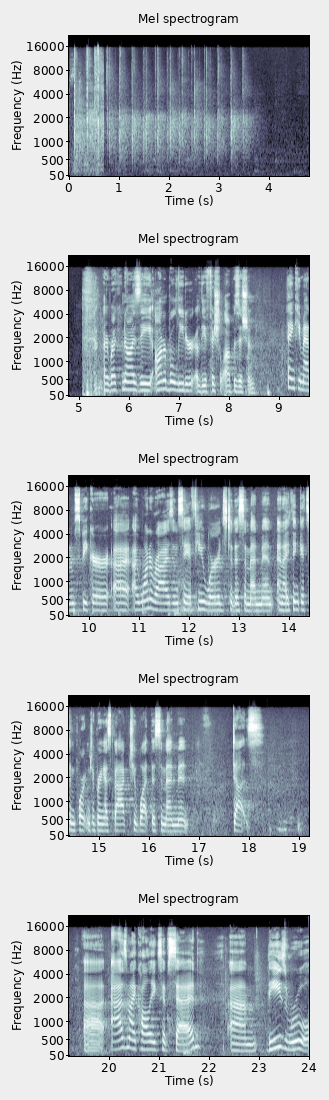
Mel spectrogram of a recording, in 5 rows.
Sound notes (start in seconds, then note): 2.7 applause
